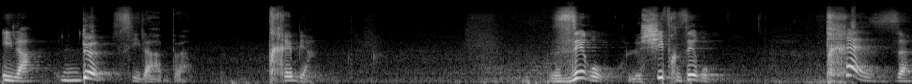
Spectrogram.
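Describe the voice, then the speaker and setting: A woman teacher giving a slow, deliberate phonics lesson to children, spelling out letters and syllables. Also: on the low side, big pitch swings, a bit bright, slight background noise.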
